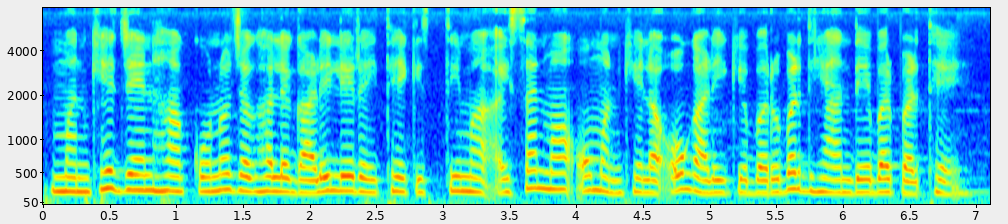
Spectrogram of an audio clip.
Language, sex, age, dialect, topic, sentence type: Chhattisgarhi, female, 31-35, Central, banking, statement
